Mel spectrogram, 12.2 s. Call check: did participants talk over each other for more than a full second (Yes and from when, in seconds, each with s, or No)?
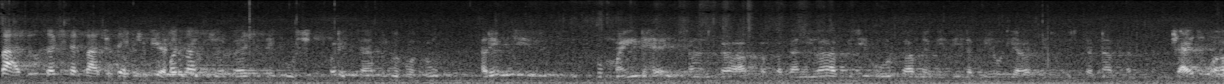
Yes, from 1.0 s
